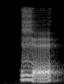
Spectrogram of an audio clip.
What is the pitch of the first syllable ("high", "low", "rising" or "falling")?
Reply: low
